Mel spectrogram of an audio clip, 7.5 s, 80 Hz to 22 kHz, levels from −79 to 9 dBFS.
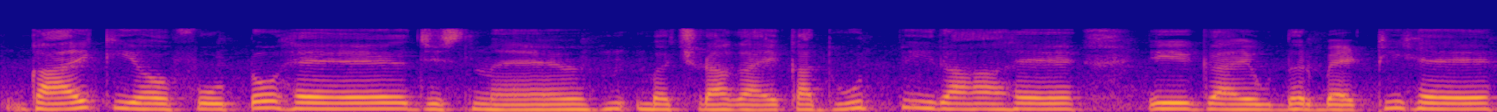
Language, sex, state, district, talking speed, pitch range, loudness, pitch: Hindi, female, Rajasthan, Bikaner, 145 wpm, 185-205 Hz, -14 LUFS, 195 Hz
